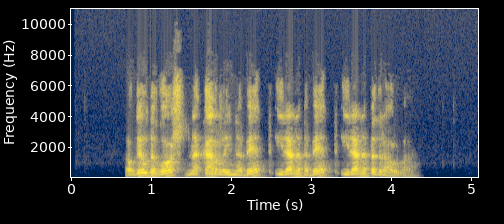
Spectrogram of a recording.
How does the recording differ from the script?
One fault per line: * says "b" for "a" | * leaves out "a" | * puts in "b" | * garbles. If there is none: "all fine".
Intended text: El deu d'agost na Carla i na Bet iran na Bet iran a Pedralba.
all fine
